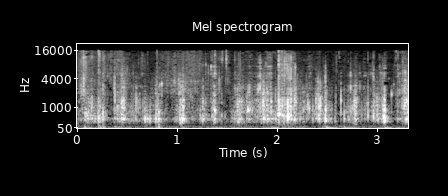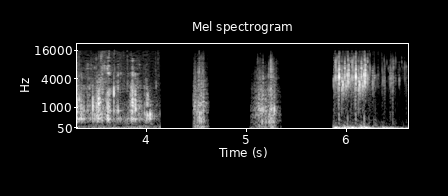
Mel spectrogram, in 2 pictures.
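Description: Crisp crunching and chewing, as of fried chicken being eaten, dense for about four seconds, then three short crunches after gaps.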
